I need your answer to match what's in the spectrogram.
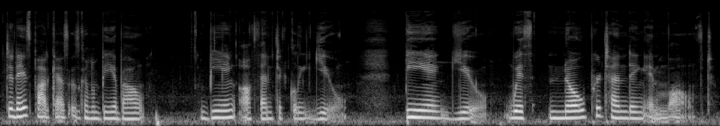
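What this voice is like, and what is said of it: Dry, slightly raspy voice. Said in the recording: “my voice is a little dried up ... you get a little raspy. Well, I get a little raspy”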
